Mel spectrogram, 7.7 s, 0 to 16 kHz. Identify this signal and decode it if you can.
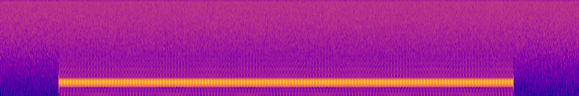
Telephone call progress tone (as in Australia), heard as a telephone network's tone, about 430 Hz. Dial tone.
